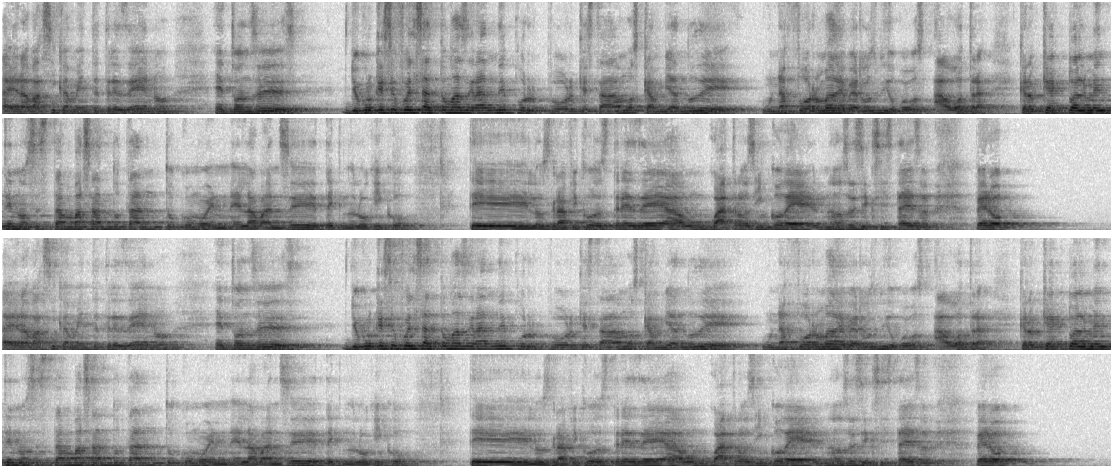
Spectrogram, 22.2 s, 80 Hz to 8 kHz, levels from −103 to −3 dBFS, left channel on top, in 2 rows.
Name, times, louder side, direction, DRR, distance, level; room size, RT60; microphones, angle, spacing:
voice 1, 0.0-1.7 2.1-3.0 3.4-15.2 15.8-21.1, left 1 dB, 30° left, 2.4 m, -19 dB
19.0 x 17.0 x 9.8 m
head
